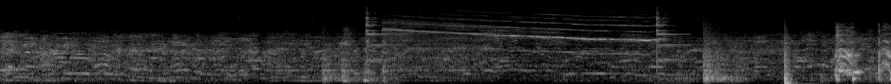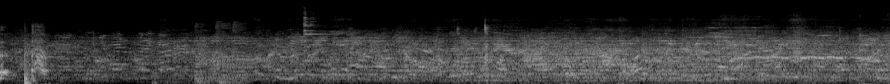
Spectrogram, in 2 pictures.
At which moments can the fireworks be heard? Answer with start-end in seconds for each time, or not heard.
3.2-8.3, 9.2-9.7, 10.4-11.5.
